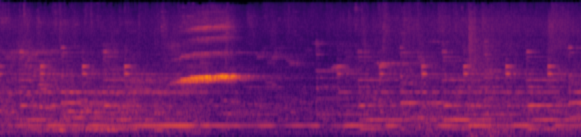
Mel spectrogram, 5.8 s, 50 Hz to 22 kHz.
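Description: A Special Rapid (Shinkaisoku) commuter train departs from platform 2 of a station, its steady motor hum and droning tones filling the space, with a brief rising squeal from the wheels partway through.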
